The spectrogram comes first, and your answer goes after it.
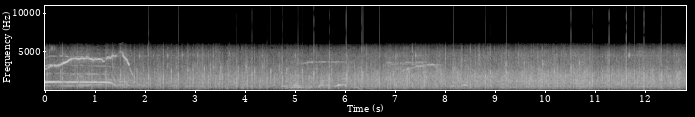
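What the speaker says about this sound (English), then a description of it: "Another round of applause." Sustained audience applause filling a hall at a Neil deGrasse Tyson talk, dense and steady clapping from a large crowd throughout, with a brief whistle or cheer near the start.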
